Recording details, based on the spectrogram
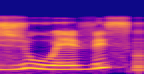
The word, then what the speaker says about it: jueves: Hoy es jueves. Jueves, quinto día de la semana. Escribe-se jueves con J y V. J tem leve som de R, V tem leve som de B. Então pronunciamos jueves. Jueves.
